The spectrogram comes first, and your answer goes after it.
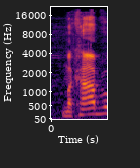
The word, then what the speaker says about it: macabre: out there so um Macabre with the r pronounced gives it The Vibes of Massacre which makes it more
